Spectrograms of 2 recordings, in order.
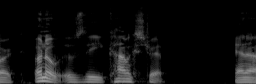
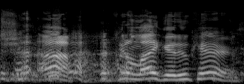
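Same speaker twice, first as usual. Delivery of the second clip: mock retort; 12 semitones higher, 4 dB louder, slower than usual. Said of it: "it's like".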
